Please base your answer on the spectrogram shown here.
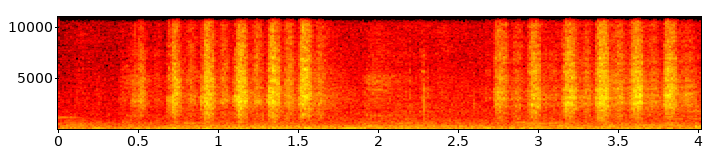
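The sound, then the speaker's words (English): Rhythmic rasping scrapes of a lemon being zested into a big bowl, coming as many quick, bright strokes in two separate runs with a short pause between them. “So first, I'm going to zest the lemon.”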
